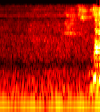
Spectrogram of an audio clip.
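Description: A pause filled by a steady low hum under faint room noise, with a man's voice starting up near the end.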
